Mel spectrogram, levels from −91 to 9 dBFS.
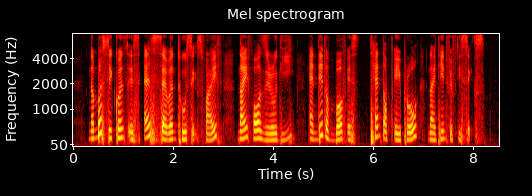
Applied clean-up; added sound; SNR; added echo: none; none; none; none.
